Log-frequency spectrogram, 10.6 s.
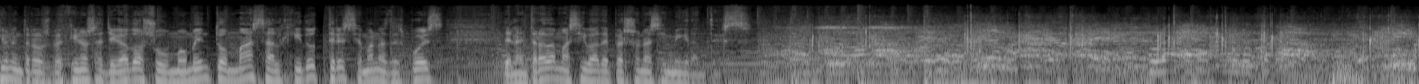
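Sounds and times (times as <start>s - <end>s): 
speech: 0.0s - 7.1s
angry crowd shouting slogans: 5.8s - 10.6s.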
